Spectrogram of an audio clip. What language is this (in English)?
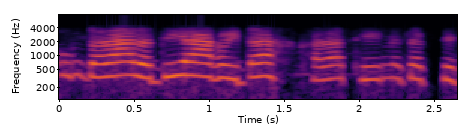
Manipuri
